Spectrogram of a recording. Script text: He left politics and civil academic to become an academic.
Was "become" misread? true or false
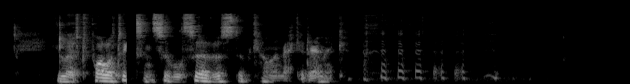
false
